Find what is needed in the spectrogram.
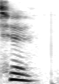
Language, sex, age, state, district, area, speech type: Hindi, female, 18-30, Uttar Pradesh, Jaunpur, urban, read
